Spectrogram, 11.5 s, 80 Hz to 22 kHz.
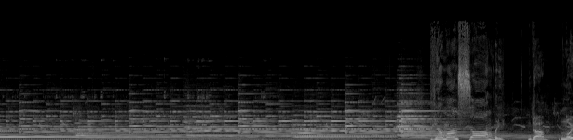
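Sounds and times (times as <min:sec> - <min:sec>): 
small and medium church bells ringing together in a peal: 0:00.0 - 0:11.4
speech: 0:08.7 - 0:11.4.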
